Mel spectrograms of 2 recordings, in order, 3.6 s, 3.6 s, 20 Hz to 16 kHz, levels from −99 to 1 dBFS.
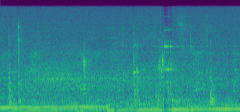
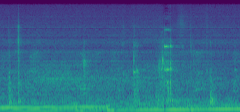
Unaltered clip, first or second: first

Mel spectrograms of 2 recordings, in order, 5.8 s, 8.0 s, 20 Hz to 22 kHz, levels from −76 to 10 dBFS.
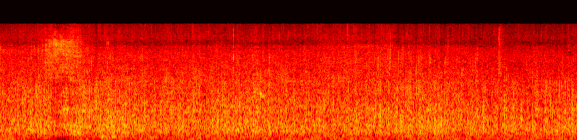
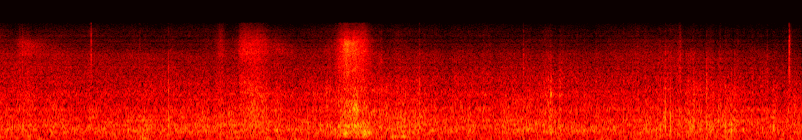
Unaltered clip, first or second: first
